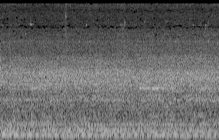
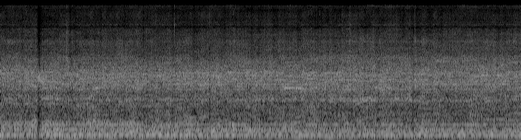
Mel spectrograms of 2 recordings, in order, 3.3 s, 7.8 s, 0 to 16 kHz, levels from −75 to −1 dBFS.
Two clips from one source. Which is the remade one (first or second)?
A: second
